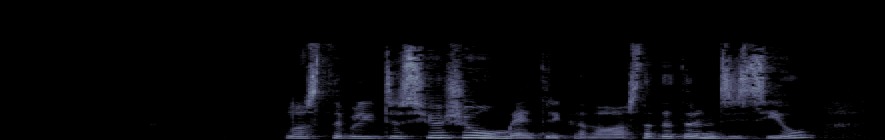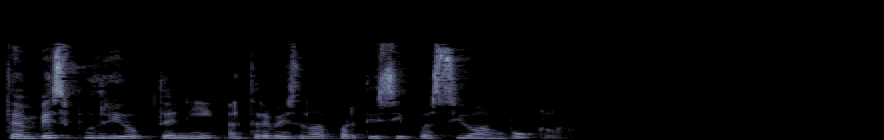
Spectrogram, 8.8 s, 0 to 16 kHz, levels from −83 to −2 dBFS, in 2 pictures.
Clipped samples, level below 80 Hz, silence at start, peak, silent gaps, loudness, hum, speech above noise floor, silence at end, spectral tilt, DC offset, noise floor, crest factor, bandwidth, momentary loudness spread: under 0.1%; under -90 dBFS; 1.4 s; -16 dBFS; none; -37 LUFS; none; 42 dB; 1.65 s; -2 dB/octave; under 0.1%; -80 dBFS; 24 dB; 11.5 kHz; 13 LU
